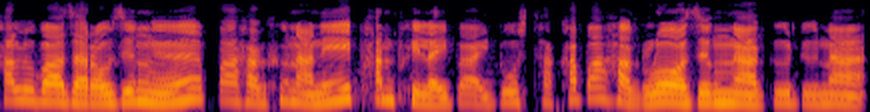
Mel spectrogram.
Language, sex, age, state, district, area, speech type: Bodo, female, 60+, Assam, Chirang, rural, spontaneous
